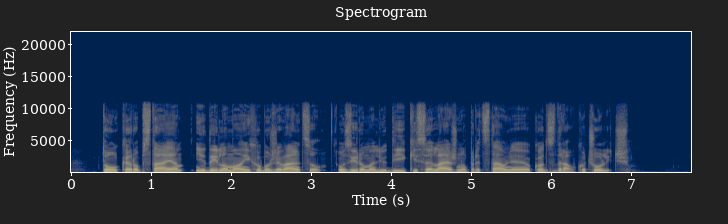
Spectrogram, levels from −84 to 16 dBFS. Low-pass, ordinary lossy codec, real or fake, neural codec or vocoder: 10.8 kHz; none; real; none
